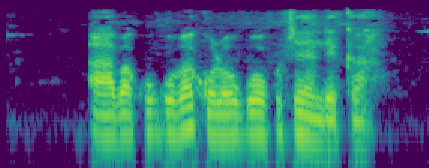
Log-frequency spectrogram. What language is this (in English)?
Ganda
